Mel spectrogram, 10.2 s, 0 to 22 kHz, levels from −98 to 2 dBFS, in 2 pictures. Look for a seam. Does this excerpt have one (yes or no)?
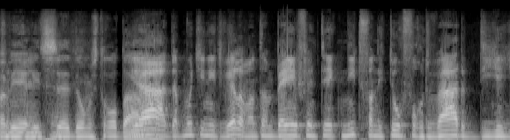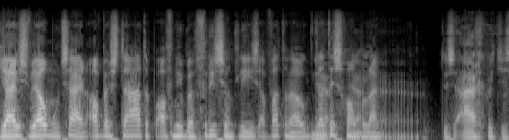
no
